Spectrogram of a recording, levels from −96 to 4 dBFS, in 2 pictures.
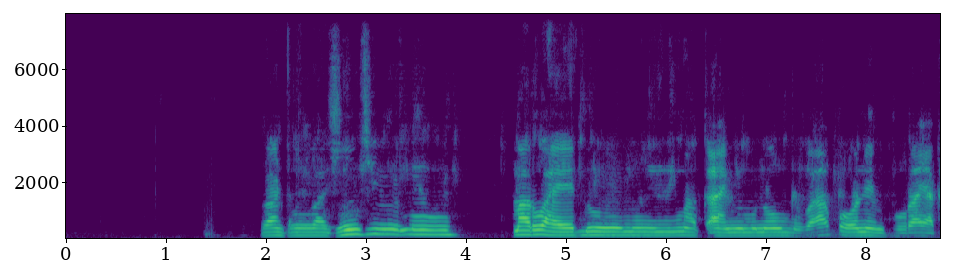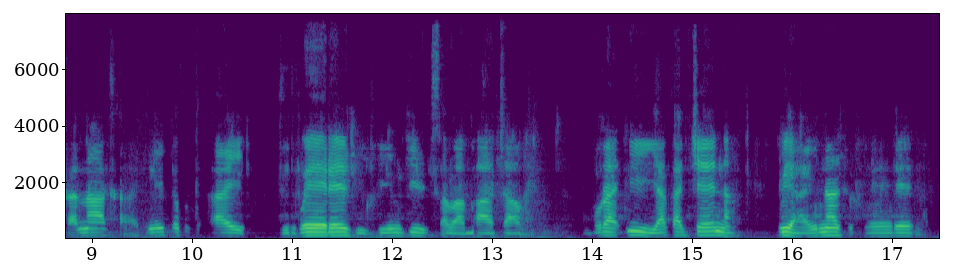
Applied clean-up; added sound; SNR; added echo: neural mask model DeepFilterNet 3.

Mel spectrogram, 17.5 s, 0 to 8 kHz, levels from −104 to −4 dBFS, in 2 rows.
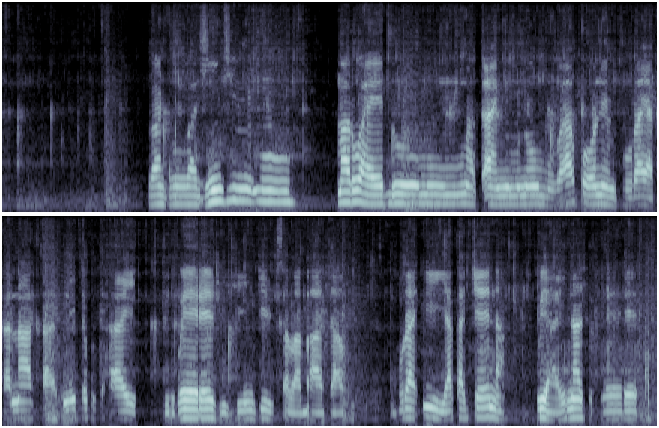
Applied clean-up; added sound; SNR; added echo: neural mask model RNNoise.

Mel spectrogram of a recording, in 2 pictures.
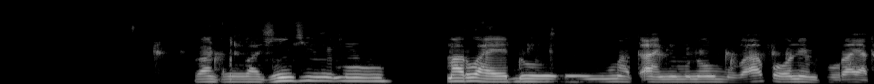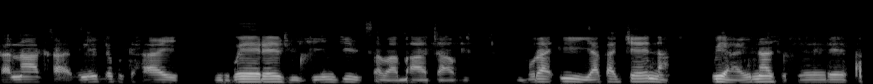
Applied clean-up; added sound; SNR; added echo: neural mask model Resemble Enhance denoiser.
